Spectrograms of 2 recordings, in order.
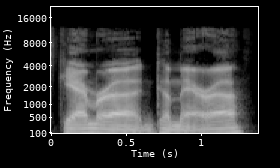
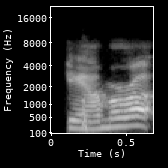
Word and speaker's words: Gamera: Or when they pronounce Gamera, I'm like, no. Gamera, yeah.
